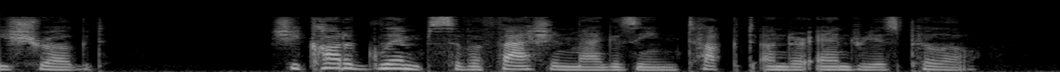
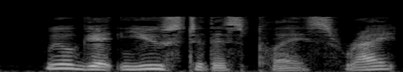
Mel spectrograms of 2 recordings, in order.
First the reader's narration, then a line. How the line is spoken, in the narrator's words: she asked gloomily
